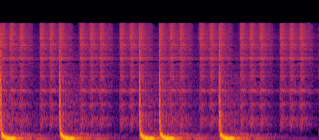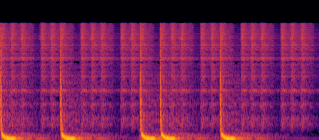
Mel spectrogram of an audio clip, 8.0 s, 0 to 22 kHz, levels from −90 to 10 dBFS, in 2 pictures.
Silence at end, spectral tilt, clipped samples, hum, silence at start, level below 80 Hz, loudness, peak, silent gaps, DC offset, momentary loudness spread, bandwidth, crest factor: 0.1 s; -4 dB/octave; under 0.1%; none; 0 s; -16 dBFS; -18 LUFS; -2 dBFS; none; under 0.1%; 11 LU; 11.5 kHz; 14 dB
